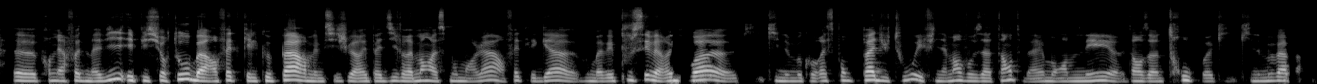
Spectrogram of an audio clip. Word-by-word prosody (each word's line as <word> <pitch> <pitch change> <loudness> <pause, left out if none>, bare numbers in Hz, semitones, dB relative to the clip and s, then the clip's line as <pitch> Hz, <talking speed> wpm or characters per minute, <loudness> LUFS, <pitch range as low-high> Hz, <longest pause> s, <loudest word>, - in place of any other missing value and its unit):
Heu, 165 -2 +3
1re 165 -2 -3
fois 175 0 0
de 160 - 0
ma 150 0 0
vie 225 +10 +3
et 190 -1 +4
puis 170 -3 -2
surtout, 190 +10 +3
bah, 170 -7 +7
en 150 - -1
fait, 185 +2 -1
quelque 165 +1 -2
part, 195 +3 +7
même 150 -2 -2
si 155 - -6
je 160 +1 -5
leur 145 -2 +1
ai 150 - -1
pas 155 0 -3
dit 165 +3 -4
vraiment 165 +2 +1
à 160 - 0
ce 165 - -8
moment-là, 155 +6 -3
en - - -10
fait 180 +1 -7
les 150 - -7
gars, 175 +1 0
heu, 135 - -13
vous 155 - -8
m'avez 150 +2 -2
poussée 195 +5 -1
vers 165 -4 +3
une 175 +1 +4
voie, 200 +3 +6 0.2
heu, 140 - -11
qui - - -27
qui 165 -3 -7
ne 155 - -2
me 150 0 -5
correspond 165 +4 -5
pas 205 0 +7
du 175 -5 0
tout 200 +9 -5
et 185 - +1
finalement 160 +3 -3
vos 155 -2 -4
attentes, 180 +8 -3
bah, 135 - -13
elles 145 - -6
m'ont 145 -1 -5
emmenée, 155 +4 -1
heu, 145 - -9
dans 150 -1 -2
un 145 0 -3
trou 195 +6 -2
quoi, 145 -5 -10
qui 145 - -21
qui 155 - -12
ne 155 - -4
me 160 +2 -2
va 175 -1 +1
pas - - -24
160 Hz, 290 wpm, -24 LUFS, 150-185 Hz, 0.2 s, bah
